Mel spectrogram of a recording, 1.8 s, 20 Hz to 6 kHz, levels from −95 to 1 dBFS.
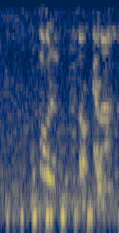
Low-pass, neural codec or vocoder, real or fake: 5.4 kHz; none; real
